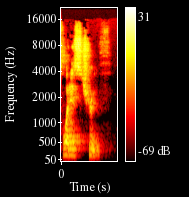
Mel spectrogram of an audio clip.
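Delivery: a lightly voiced cynical Pilate; weary, doubting question. Pilate doubting Jesus before him, mildly cynical. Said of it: "you can hear the cynicism in Pilate's voice".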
